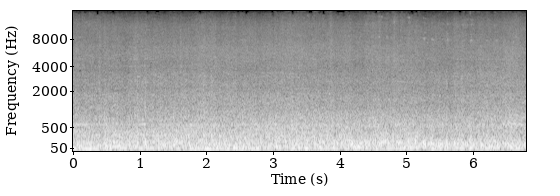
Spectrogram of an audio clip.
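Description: Autorack freight cars of a CSX train rolling past: a steady rumble of steel wheels on the rails.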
